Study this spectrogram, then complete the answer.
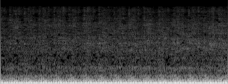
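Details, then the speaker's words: Truck with new Holley Sniper EFI throttle body, warm at 201 degrees, idling around 750 rpm, IAC position low so idle screw can't be raised further: deep, smooth, even low rumble with no misses or knocks; sounds good. "You know what I mean? I can't turn that screw and bring it up more. But she sounds good."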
